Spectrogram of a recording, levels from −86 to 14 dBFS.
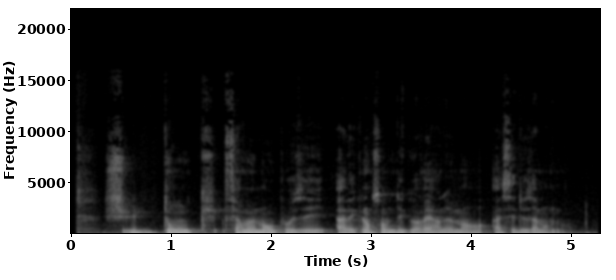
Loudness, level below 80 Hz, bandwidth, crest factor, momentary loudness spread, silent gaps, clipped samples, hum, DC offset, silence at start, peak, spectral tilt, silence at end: -30 LUFS; -42 dBFS; 14 kHz; 18 dB; 11 LU; none; under 0.1%; none; under 0.1%; 0.05 s; -12 dBFS; -7 dB/octave; 0.1 s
